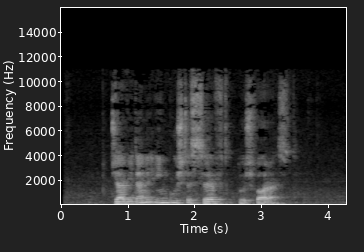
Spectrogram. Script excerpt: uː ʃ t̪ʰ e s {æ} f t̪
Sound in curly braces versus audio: incorrect: e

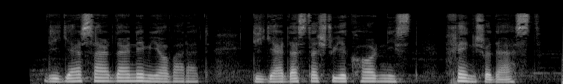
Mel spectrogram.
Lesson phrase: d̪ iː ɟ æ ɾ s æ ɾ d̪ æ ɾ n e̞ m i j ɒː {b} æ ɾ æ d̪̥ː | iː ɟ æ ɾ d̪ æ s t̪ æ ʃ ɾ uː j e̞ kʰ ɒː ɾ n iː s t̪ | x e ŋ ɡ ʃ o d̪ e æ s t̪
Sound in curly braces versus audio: incorrect: v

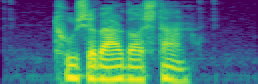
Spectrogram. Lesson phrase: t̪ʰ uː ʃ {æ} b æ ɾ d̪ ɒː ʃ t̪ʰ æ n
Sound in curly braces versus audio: incorrect: e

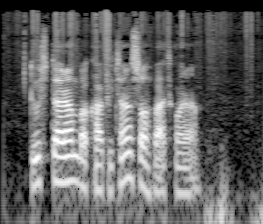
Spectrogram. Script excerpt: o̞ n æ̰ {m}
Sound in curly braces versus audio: correct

